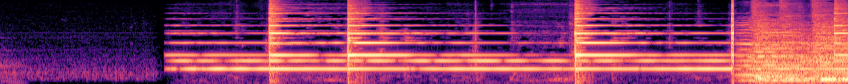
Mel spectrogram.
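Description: A bell struck several times, each strike ringing on with a clear, sustained tone. Near the end, acoustic guitar strumming starts in.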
